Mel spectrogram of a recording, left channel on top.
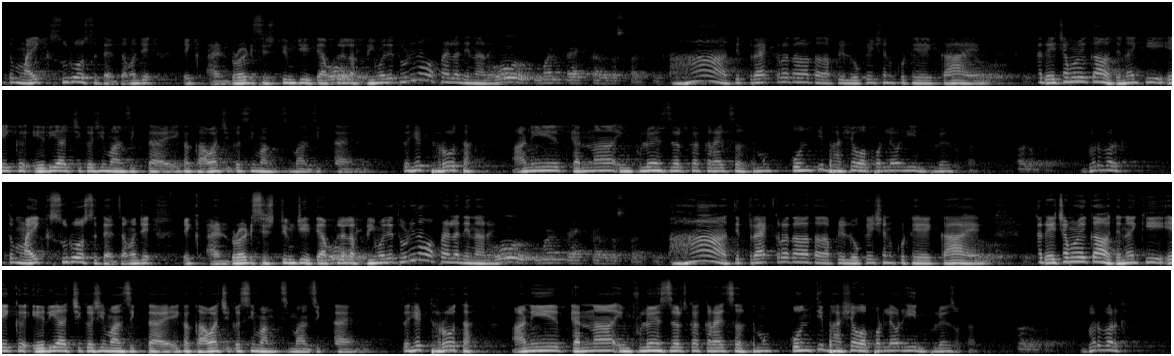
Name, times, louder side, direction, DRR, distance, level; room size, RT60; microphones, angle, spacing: voice 1, 0.0-5.0 6.7-9.8 10.3-15.2 15.7-16.4 16.8-21.4 22.5-22.9, right 3 dB, 65° right, 14 dB, 0.5 m, -27 dB
voice 2, 3.2-3.6 4.8-6.9 9.7-10.3 13.9-14.0 14.6-14.8 15.2-15.3 17.0-17.1 21.8-22.2, equal, 10° left, 0 dB, 2.3 m, -38 dB
29.0 x 16.0 x 2.6 m, 1.3 s
head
